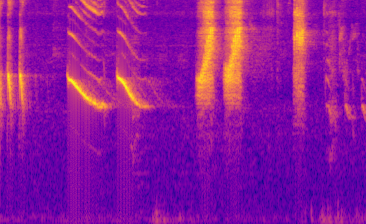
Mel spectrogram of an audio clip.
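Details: White-shouldered triller, used as a training track for white-rumped shamas to memorise, with clear voice and pauses: sharp double chips, two loud whistles sliding downward, then buzzy rasping notes and short high chips.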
